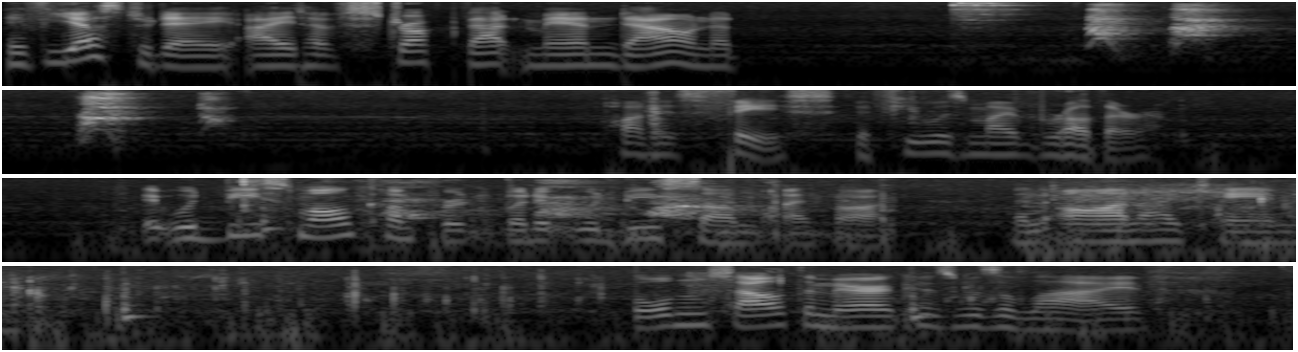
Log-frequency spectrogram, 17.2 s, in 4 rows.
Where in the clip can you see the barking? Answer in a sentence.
The barking can be heard from 3.1 to 5.1 s and from 9.4 to 11.2 s.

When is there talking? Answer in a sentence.
You can hear the talking from 0.0 to 2.5 s, from 6.3 to 8.2 s, from 9.1 to 13.0 s and from 15.1 to 17.2 s.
